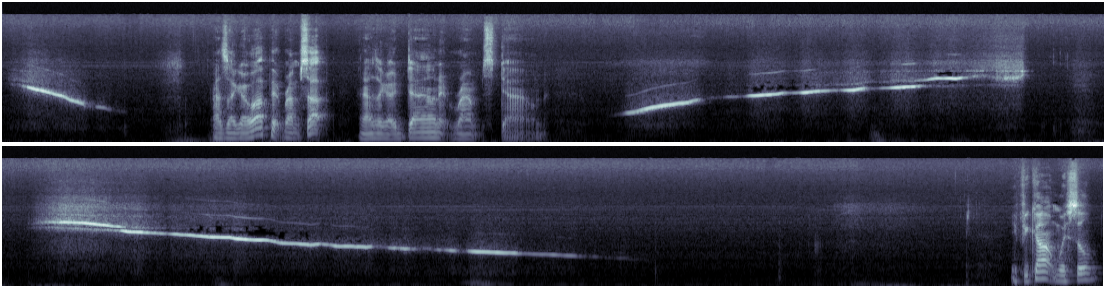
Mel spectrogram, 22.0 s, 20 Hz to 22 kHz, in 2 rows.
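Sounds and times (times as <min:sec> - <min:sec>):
man whistling gliding pitch: 0:00.1 - 0:01.2, 0:06.2 - 0:10.3, 0:11.4 - 0:17.3.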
